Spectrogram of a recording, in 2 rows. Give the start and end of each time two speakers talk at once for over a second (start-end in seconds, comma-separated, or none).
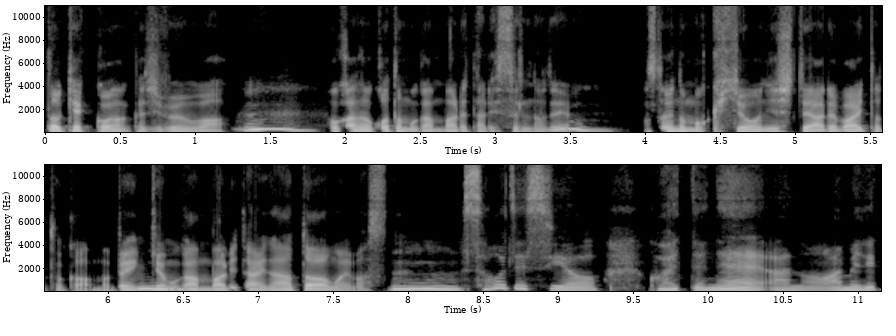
none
